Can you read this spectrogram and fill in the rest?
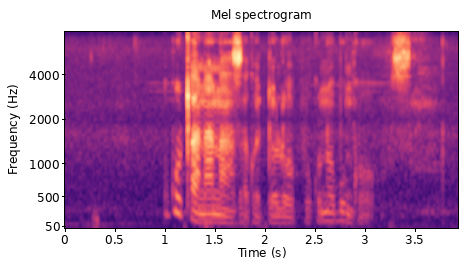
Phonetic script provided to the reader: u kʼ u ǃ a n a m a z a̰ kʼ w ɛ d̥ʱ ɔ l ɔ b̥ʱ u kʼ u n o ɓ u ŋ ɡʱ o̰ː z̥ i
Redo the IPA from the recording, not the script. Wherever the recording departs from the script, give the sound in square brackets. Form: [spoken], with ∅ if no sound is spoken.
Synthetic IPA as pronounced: u kʼ u ǃ a n a [n] a z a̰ kʼ w ɛ d̥ʱ ɔ l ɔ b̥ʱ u kʼ u n o ɓ u ŋ ɡʱ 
